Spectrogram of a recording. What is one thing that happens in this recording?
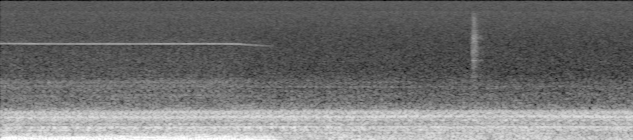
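A truck engine rumbles low and steady, then quietens.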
